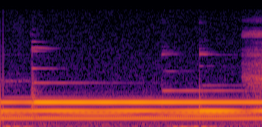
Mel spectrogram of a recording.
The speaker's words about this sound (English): Okay, this is where we put in like a little, like, you know, one of those, like at the start of yoga. A sound effect? Like the little gong. Yeah, sound. I'll put one of those in there. Here, okay. I'll hit one right now.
